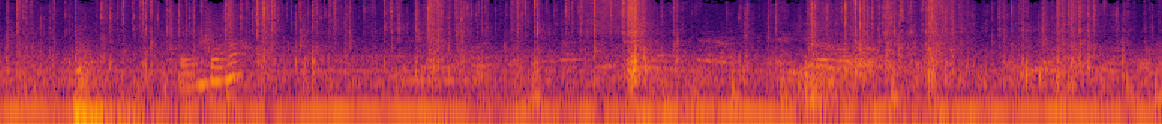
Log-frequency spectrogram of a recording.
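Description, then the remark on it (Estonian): A paper wrapper crinkles and crackles in irregular bursts as an ice cream is unwrapped by a lake, with soft scattered crunches and brief murmured voices in the background. “Aga jätame paperi juba siia või? Jah. Iskame siia. Iskame siia. Jätan suure auta kord. Oota, ma ei saanud veel lahti.”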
